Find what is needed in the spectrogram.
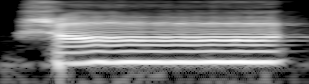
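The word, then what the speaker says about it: حاء: হা হরফটি কিভাবে উচ্চারিত হবে? হা হরফটি উচ্চারিত হবে কন্ঠনালীর মধ্যখান হতে।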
